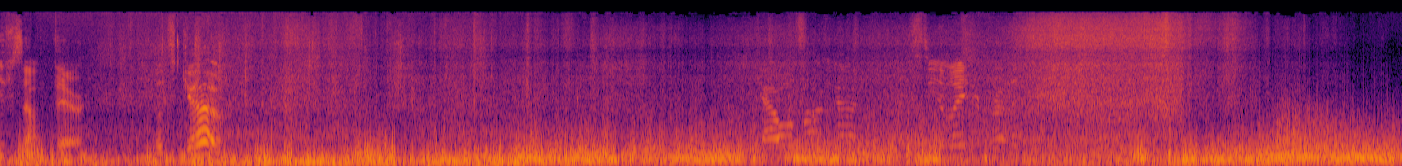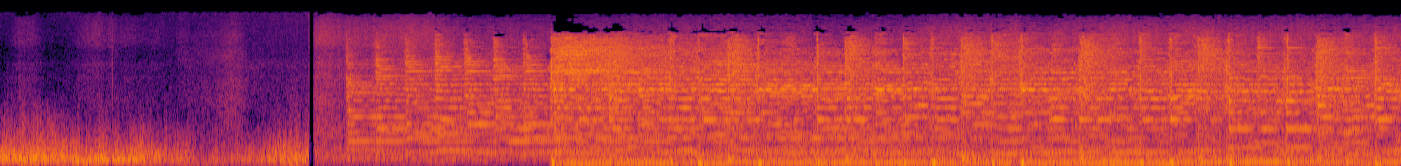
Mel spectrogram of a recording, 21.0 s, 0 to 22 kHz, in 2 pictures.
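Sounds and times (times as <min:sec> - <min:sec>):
wind buffeting microphone: 0:00.0 - 0:13.8
ocean surf: 0:04.5 - 0:09.4, 0:12.9 - 0:21.0.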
